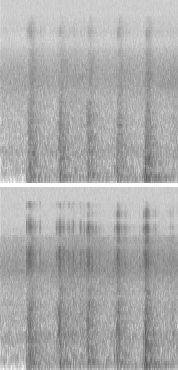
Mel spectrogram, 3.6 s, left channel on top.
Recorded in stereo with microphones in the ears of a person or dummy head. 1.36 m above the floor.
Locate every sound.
0.5 s footsteps: 65° right (ahead or behind), 4 m; by 3.5 s 50° right (ahead or behind), 3 m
